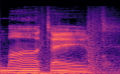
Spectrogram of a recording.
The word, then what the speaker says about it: mate: Oh, mate. Look, man, that ain't spelled like mate, but now we know.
